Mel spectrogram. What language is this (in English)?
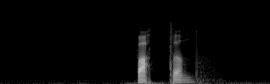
Swedish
